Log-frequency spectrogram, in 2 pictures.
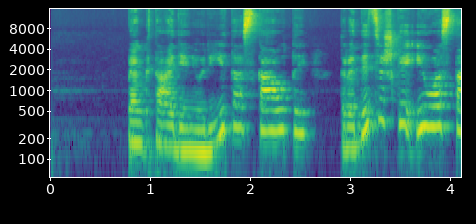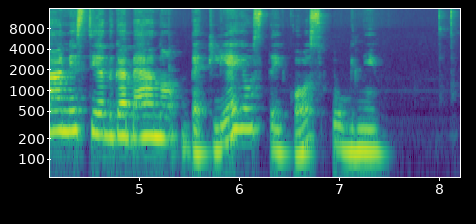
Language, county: Lithuanian, Marijampolė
